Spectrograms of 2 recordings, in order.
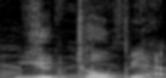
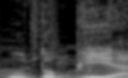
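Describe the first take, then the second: First: It is said with an English accent. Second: It is said with a Spanish accent.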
